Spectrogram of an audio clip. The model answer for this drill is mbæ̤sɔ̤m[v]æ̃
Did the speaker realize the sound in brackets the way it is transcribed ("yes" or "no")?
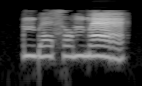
no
